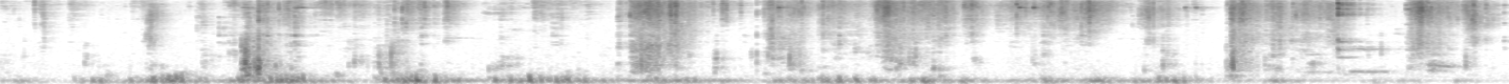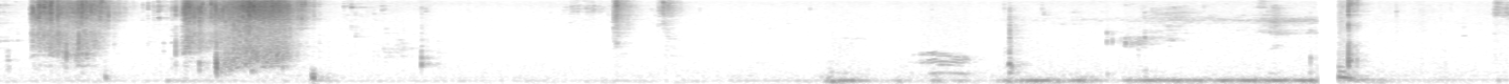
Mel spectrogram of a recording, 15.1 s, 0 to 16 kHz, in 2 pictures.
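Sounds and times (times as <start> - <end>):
crunching and rustling: 0.0 - 9.3.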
